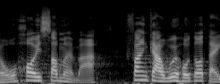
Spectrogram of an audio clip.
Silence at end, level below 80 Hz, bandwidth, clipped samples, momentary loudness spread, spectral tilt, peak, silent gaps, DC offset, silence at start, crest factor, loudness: 0 s; -52 dBFS; 16 kHz; under 0.1%; 12 LU; -5 dB/octave; -6 dBFS; none; under 0.1%; 0 s; 18 dB; -24 LUFS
